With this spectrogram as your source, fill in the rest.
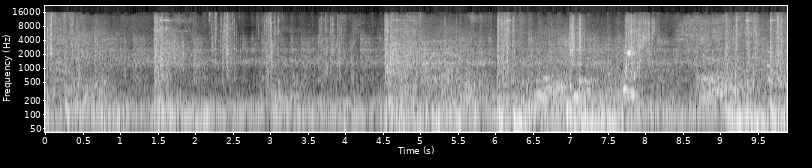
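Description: Gunfire blasts in rapid bursts.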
